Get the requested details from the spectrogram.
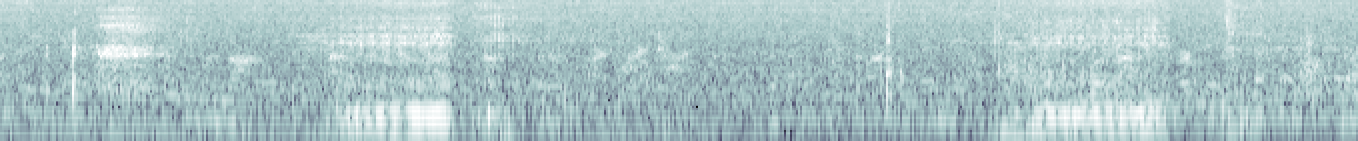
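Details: A dog snoring: two buzzing snores, each lasting about a second, about five seconds apart, over faint room noise.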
